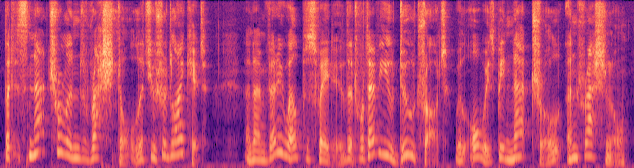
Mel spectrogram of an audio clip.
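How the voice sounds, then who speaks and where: A man reading an audiobook, voicing a brisk, stern but fond elderly aunt in a raised, emphatic voice. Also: sing-song, vocal fry, a little mellow, breathy edge, heavily acted. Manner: emphatic, decisive, high-pitched and commanding. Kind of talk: audiobook character voice.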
